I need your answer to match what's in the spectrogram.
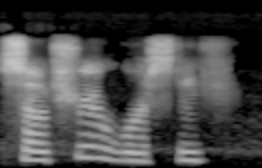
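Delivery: computer text-to-speech reading voice. Repeating a phrase someone heard, in Sam text-to-speech voice. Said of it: "Just Sam text to speech voice".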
